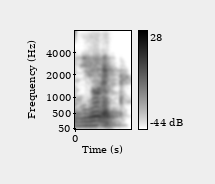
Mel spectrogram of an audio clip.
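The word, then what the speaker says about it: Jurek: this is urik this his name is pronounced as urik that's from what I've been able to gain in from meeting people Yu leowski he has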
